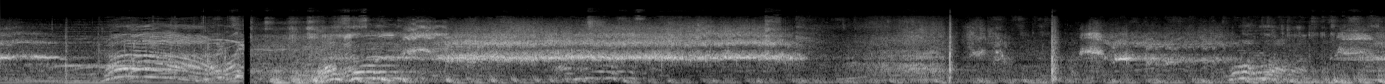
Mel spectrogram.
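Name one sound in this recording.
A car engine revs hard, rising and falling.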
